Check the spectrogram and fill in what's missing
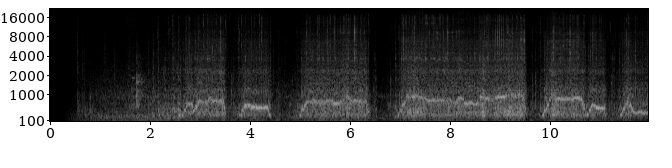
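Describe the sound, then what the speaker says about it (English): A sewing machine stitches the sides and bottom of a tote bag in several bursts of steady, close motor whirring, separated by brief pauses as the fabric is turned. "Now I'm going to put the front and back together and sew the sides and bottom."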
